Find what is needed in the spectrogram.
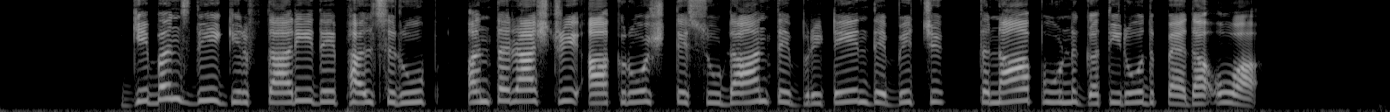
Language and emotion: Dogri, neutral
